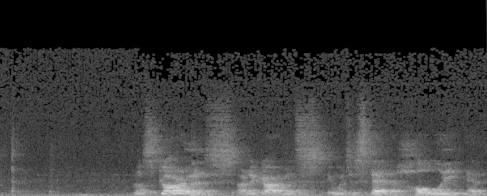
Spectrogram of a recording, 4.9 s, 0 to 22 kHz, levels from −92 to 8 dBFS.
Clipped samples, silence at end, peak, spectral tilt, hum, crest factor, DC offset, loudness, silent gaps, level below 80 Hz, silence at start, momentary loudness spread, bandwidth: under 0.1%; 0 s; 0 dBFS; -5.5 dB/octave; none; 18 dB; under 0.1%; -17 LUFS; none; -38 dBFS; 0 s; 24 LU; 17 kHz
